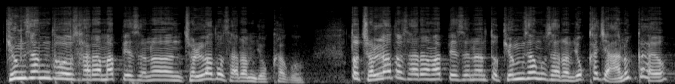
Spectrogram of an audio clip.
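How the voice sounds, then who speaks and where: A middle-aged man from the region preaching a sermon, lively and acting out church members in quoted asides. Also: high voice, brisk. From Gyeongsang region, Korea. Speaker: pastor. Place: large church sanctuary. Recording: long hall reverb.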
